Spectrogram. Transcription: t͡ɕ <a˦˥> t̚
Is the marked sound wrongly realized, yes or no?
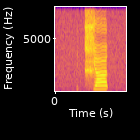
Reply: no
